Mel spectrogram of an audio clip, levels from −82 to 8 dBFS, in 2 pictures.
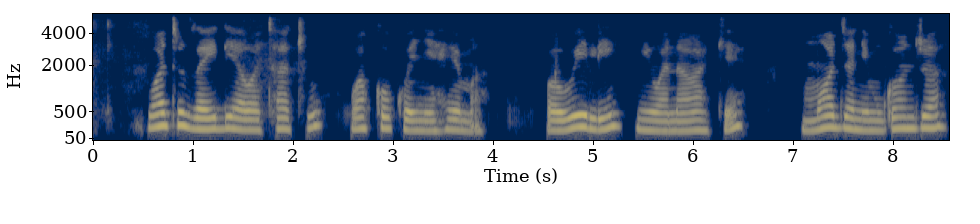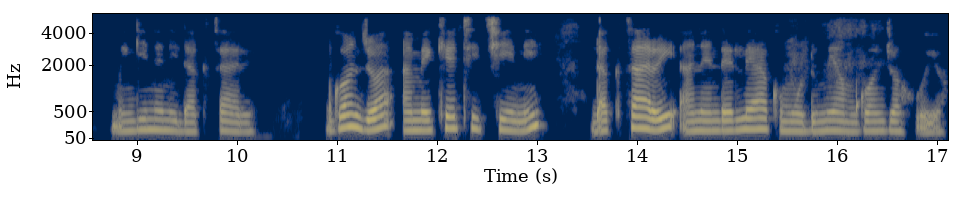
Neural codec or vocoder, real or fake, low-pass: none; real; 5.4 kHz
